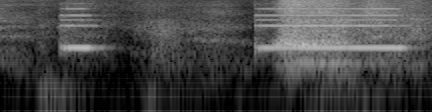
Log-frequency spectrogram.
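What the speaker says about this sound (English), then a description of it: "Here's your beeps." A workout interval timer gives two electronic beeps, a short one followed after a pause by a longer, louder tone, alone without speech.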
